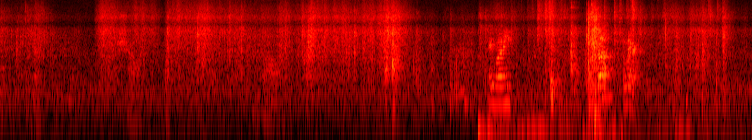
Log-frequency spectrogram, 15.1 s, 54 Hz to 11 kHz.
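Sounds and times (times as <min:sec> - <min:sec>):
shower water spraying: 0:09.6 - 0:15.0.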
